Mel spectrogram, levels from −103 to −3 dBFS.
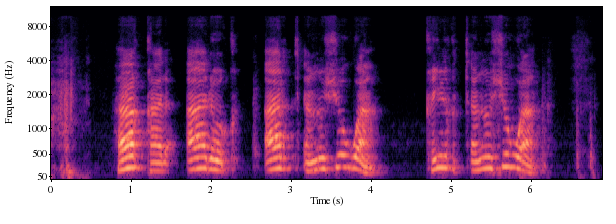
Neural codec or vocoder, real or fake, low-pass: vocoder, 22.05 kHz, 80 mel bands, WaveNeXt; fake; 9.9 kHz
